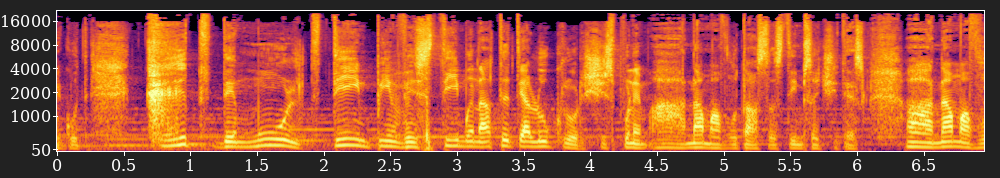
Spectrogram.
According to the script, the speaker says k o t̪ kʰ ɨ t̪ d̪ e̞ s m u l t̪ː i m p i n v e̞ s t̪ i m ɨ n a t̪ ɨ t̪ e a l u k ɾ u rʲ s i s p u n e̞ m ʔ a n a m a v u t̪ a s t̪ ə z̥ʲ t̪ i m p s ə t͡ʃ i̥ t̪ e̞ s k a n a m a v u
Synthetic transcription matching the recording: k u t̪ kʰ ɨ t̪ d̪ e̞ m u l t̪ː i m p i n v e̞ s t̪ i m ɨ n a t̪ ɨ t̪ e a l u k ɾ u rʲ ʃ i s p u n e̞ m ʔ a n a m a v u t̪ a s t̪ ə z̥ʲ t̪ i m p s ə t͡ʃ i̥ t̪ e̞ s k a n a m a v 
